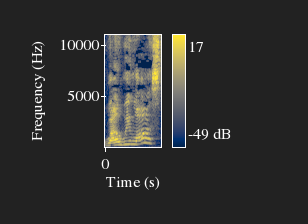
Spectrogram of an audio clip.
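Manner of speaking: bright, upbeat, high tone. Chip, back in the cabin after a lost baseball game, says it brightly. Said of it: "said Chip brightly".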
